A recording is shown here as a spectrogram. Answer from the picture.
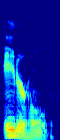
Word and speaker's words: Aderhold: but it happens um ezra adderhold aderhold aterhold that's what they were saying on uh disc golf network his last name is pronounced aderhold he shot a 40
